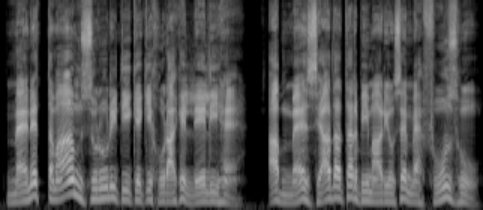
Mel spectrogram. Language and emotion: Urdu, happy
